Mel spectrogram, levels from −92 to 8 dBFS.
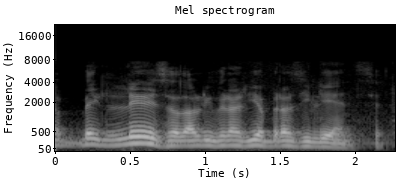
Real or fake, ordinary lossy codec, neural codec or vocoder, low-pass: real; none; none; none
